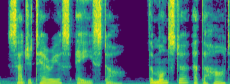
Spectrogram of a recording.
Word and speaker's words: Sagittarius A*: Sagittarius a asterisk, pronounced Sagittarius a star.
